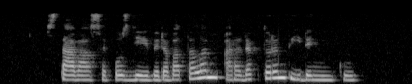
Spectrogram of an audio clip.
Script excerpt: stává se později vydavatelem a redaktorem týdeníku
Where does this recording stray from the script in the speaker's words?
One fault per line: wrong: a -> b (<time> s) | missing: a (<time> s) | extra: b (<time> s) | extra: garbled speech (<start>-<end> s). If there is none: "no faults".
no faults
